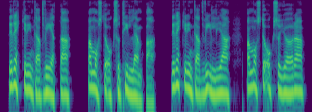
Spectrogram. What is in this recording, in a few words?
swedish, spoken language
